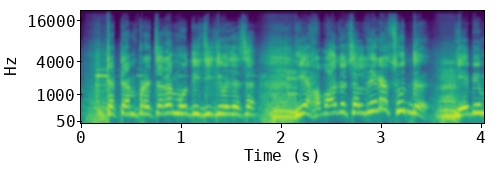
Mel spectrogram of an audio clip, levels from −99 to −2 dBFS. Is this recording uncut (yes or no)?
yes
